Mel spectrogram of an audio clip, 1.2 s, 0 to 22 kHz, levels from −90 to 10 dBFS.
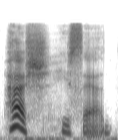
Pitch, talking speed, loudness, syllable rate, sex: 200 Hz, 150 wpm, -19 LUFS, 3.3 syllables/s, female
